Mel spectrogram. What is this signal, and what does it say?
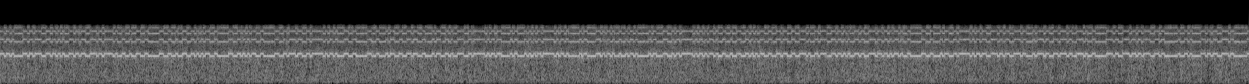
Two-tone teleprinter signal, about 170 Hz shift.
